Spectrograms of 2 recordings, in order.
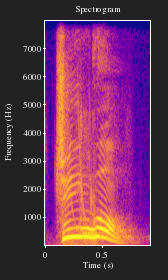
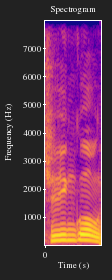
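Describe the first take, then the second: First: It is said loudly and forcefully. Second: It is said quietly and weakly.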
